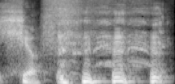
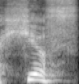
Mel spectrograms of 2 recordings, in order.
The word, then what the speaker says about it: heugh: Stone ah and a huff is is exactly exactly that it's a it's a cliff especially an overhanging Cliff now I'm saying Huff because I think that's the northeastern pronunciation of it it's spelled h e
